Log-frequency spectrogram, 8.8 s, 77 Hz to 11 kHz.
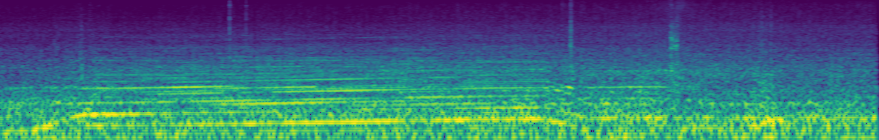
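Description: A GM V6 engine accelerates at wide open throttle, its drone climbing steadily in pitch through several long gear-like sweeps over about eight seconds, heard from inside the car, loud and continuous.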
